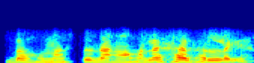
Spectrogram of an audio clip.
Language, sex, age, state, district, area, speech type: Assamese, female, 30-45, Assam, Charaideo, rural, conversation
